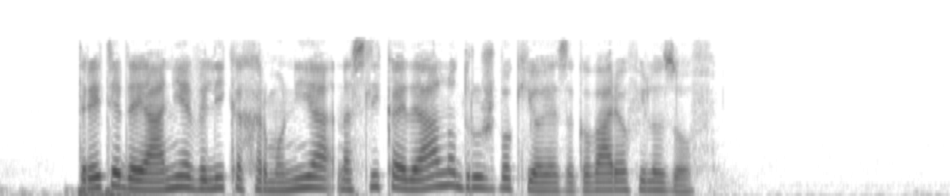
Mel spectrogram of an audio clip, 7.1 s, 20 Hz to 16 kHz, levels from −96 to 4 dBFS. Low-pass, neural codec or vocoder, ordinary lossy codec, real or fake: 7.2 kHz; none; MP3, 48 kbps; real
